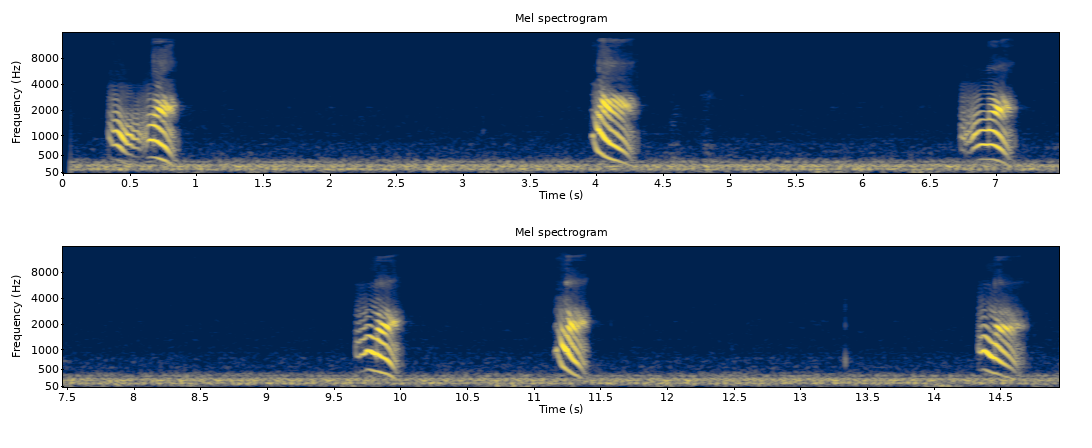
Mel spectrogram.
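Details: Baby crocodile squeaking: six short, bright chirps, each sweeping steeply downward, come a few seconds apart over a steady low background hum.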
